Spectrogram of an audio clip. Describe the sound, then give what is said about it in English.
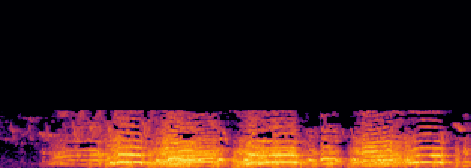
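Several chickens on a farm cluck and squawk continuously, their busy, overlapping calls rising and falling in loud bursts with no talking. “And these are chickens.”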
